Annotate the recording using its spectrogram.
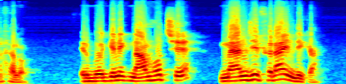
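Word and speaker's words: Mangifera indica: এর বৈজ্ঞানিক নাম হচ্ছে ম্যানজিফেরা ইন্ডিকা। নামের উচ্চারণের দিক থেকে কেউ ম্যাঙ্গিফেরা বলে, কেউ বা ম্যানজিফেরা বলে, সমস্যা নেই।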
